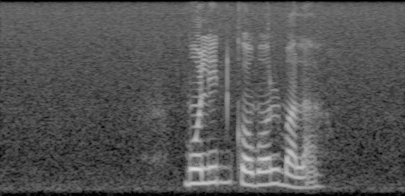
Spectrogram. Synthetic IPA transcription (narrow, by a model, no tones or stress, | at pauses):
molinkɔmɔlmala̰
